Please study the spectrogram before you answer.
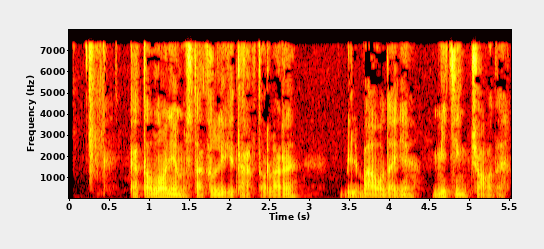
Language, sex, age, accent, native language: Uzbek, male, 18-24, Surxondaryo, Uzbek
